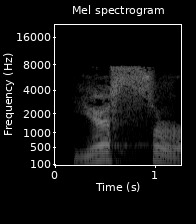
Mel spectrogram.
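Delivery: mock speaking through clenched teeth. Retelling the story of Esther, the speaker voices the reply to the king: acting out gritted-teeth reply. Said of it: "I could imagine Haman through gritted teeth".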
